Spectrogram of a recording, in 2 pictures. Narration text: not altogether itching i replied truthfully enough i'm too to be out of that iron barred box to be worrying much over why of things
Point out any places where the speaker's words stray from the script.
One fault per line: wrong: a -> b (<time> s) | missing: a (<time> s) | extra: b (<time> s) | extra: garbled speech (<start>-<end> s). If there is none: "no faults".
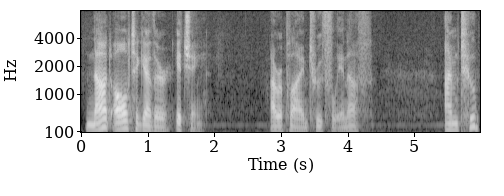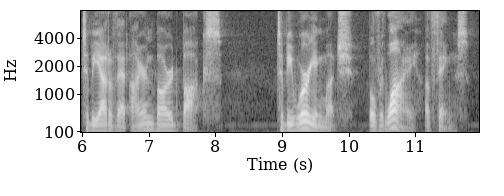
no faults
